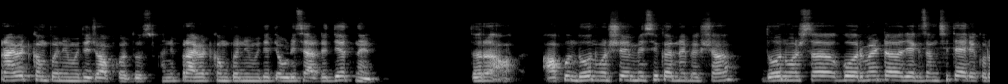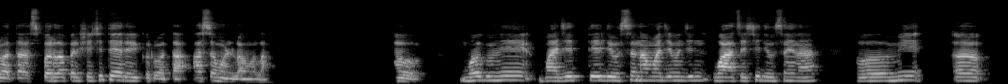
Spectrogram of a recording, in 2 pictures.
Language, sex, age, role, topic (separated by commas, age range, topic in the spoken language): Marathi, male, 25-29, guest, तुला एखादा खराब सल्ला मिळाल्यावर त्यातून तू काय शिकलास?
